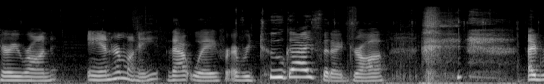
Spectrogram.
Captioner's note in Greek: Γέλια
